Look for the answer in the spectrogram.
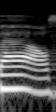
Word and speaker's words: bough: the bough, B-O-U-G-H, that would be pronounced bow.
